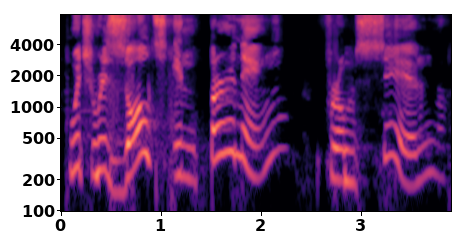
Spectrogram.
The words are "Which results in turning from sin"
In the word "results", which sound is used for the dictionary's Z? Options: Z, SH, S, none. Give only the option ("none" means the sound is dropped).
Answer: Z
